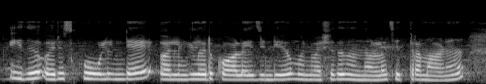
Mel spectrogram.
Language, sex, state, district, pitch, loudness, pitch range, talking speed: Malayalam, female, Kerala, Kollam, 235 Hz, -13 LUFS, 220-250 Hz, 135 wpm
